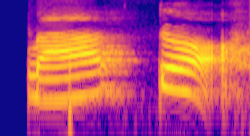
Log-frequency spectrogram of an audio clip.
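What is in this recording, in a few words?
"bai2 se4", Mandarin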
